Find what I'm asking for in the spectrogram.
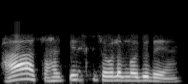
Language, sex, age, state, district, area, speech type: Urdu, male, 18-30, Bihar, Purnia, rural, conversation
